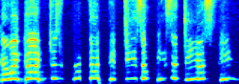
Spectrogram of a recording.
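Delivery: mock frantic, panicky freak-out, squeaking high. Imitating Kathy reacting to the paper being cut: imitating Kathy freaking out. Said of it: "Kathy's, like, freaking out".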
